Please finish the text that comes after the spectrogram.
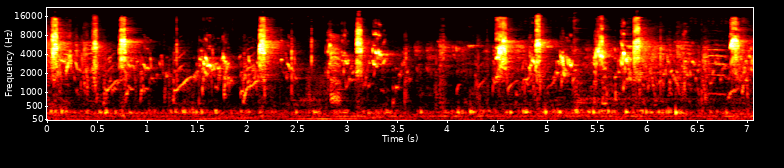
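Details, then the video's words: Budgerigar chatter used to stimulate other birds: dense, rapid warbling of squeaky chirps and short rising and falling whistles, with sharp bursts every half second or so. Several birds seem to be calling together. "اقوى أصوات طيور البادجي طيور الزينة أصوات تحفيز الطيور"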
